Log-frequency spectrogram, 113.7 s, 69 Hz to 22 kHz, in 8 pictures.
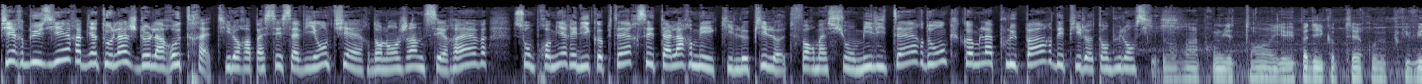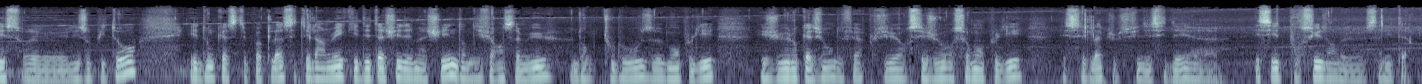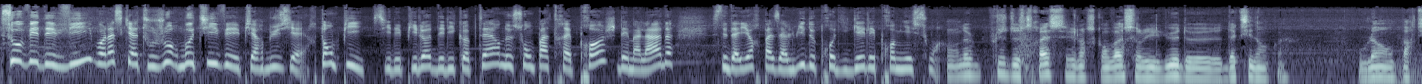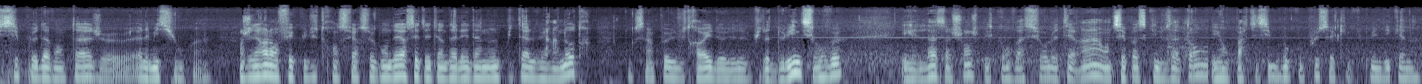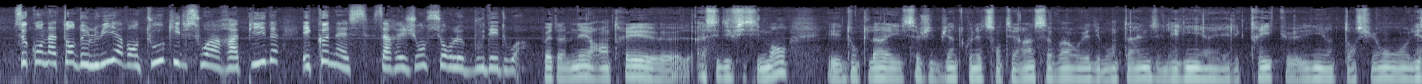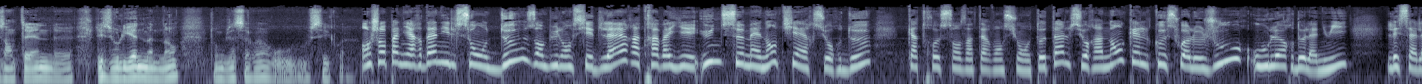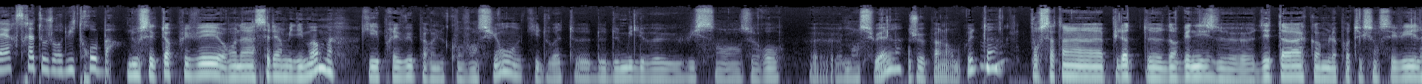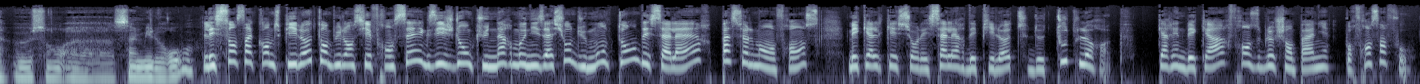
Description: Métier passion Portrait
pilotes-d-helicoptere-1.mp3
